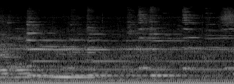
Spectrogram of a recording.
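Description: Cowbells ringing irregularly, several bells of different pitches overlapping, over a steady low hum.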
